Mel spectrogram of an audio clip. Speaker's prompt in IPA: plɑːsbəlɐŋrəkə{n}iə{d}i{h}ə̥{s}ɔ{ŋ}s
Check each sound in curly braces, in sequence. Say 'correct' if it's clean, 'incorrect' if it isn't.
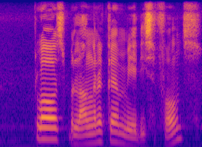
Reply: incorrect, correct, incorrect, incorrect, incorrect

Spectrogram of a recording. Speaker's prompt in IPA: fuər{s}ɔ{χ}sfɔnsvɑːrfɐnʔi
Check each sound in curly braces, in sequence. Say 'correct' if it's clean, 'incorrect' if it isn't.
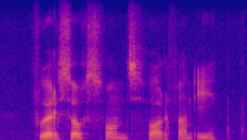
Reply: correct, correct

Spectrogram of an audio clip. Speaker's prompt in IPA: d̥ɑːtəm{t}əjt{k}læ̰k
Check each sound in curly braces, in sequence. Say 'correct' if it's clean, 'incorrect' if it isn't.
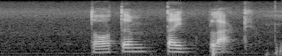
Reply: correct, incorrect

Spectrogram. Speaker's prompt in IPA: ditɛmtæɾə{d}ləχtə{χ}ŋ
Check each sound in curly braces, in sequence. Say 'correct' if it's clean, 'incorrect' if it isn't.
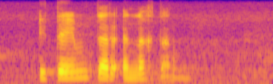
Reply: incorrect, incorrect

